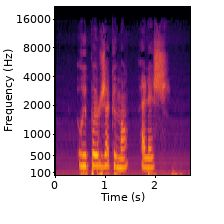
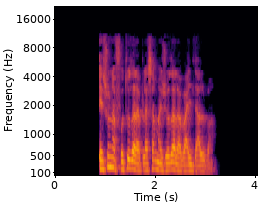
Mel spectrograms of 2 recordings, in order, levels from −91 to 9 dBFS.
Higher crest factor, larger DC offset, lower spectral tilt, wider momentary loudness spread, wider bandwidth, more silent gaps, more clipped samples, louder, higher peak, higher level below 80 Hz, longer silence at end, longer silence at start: about the same, 14 dB vs 18 dB; neither; about the same, -4.5 dB/octave vs -5 dB/octave; first, 19 LU vs 9 LU; first, 14.5 kHz vs 11 kHz; neither; neither; about the same, -15 LUFS vs -17 LUFS; about the same, -2 dBFS vs 0 dBFS; first, -24 dBFS vs -60 dBFS; second, 0.15 s vs 0.9 s; second, 0.5 s vs 0.9 s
